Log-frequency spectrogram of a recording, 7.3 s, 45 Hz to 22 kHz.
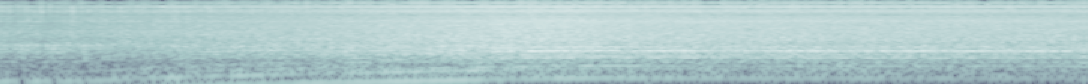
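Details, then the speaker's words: Paystar truck diesel just restarted after radiator reassembly with new gaskets, idling while building air (about 70 psi): picks up slightly then settles to steady even idle, no knocking, no leaks; normal idle. "building up air. It's got about 70 lbs in it so far, but uh it's it's running beautifully. It's not leaking."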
